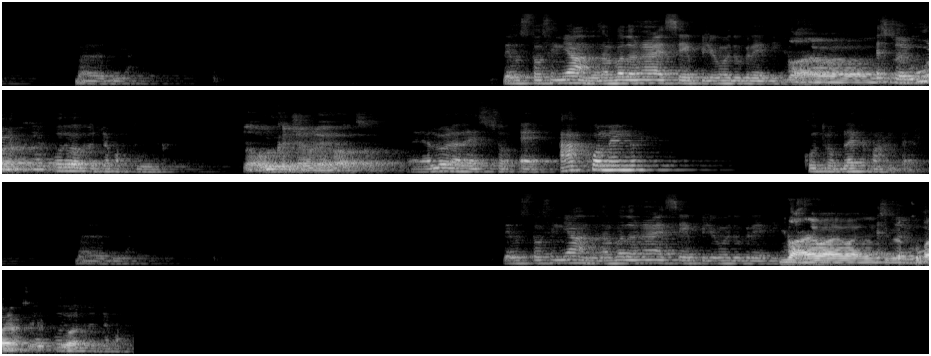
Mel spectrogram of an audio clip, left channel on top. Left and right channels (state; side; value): drops out; right; at 10.6 s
